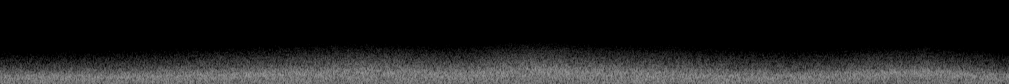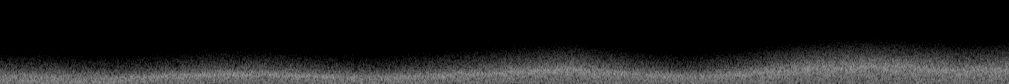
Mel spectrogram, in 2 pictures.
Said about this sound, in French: Et donc euh, ce souffle, c'est à la fois le bruit du vent et, le souffle de l'air, le son du silence.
